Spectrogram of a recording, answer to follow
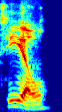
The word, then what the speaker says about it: Thiel: You get women wanting to know more about you, even though Peter Thiel, that's how he pronounces it.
